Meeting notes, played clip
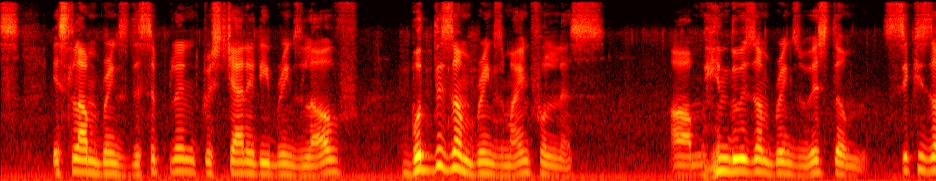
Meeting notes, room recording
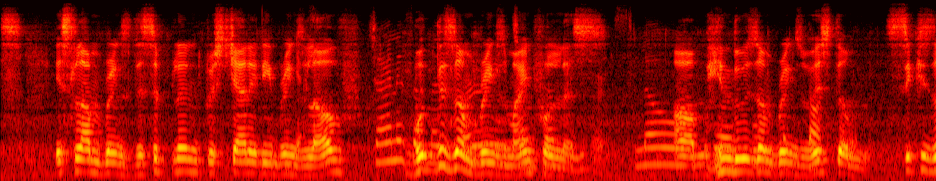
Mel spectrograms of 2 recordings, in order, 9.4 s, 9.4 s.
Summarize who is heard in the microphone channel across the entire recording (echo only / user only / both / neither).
both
